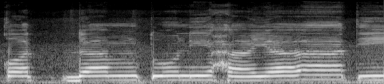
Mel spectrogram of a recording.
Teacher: Ti ini panjang ya mati atau mad asliah. Ketika berhenti tetap dipanjangkan panjang dua harakat.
